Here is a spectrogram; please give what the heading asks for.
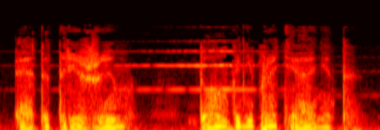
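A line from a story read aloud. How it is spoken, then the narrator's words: Smiling whisper. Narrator (Russian): Триданди улыбнулся и прошептал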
